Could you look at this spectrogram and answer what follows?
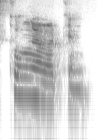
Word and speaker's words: Kungarakan: I mean, is that pronunciation Kungarakan? Kungarakan? Yes, Kungarakan. Do you want to tell us a bit about the community?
